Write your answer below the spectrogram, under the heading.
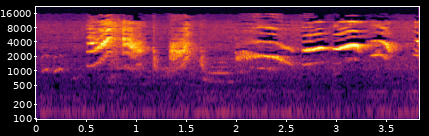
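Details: Singing common nightingale: a low soft note, then loud swooping whistles and slurred phrases, ending in a rapid rattling trill; low hum in background.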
